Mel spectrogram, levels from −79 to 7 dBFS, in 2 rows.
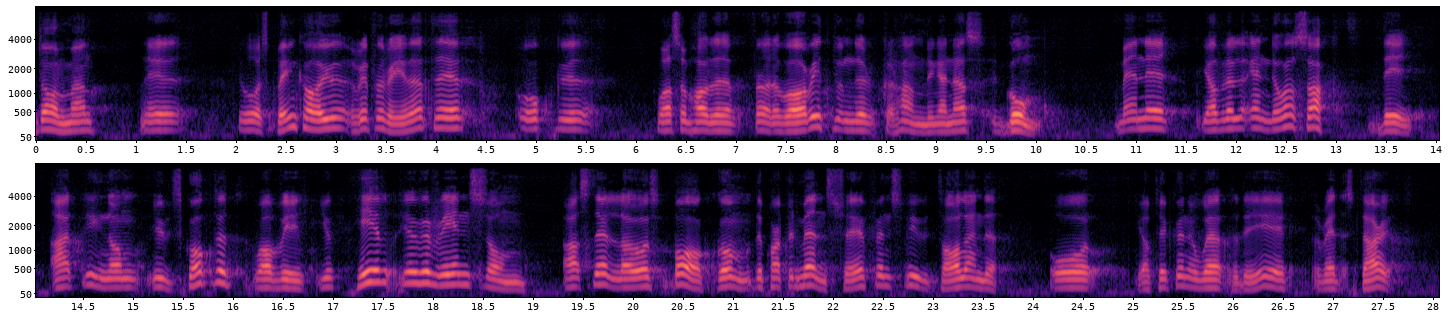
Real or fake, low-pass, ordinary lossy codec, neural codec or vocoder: fake; 7.2 kHz; none; codec, 16 kHz in and 24 kHz out, 0.9 kbps, LongCat-Audio-Codec, fine tuned four codebook decoder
